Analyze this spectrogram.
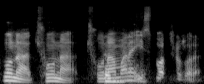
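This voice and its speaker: A man with a Bangladeshi Bengali accent teaching an online class, drilling syllables slowly and patiently. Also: a little high, animated, vocal fry, dull audio.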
